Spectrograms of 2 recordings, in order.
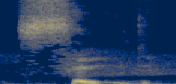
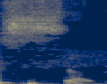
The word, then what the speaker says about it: said: this country are experienced they pronounce is saved but the pronunciation would be said listen to me very properly said he said to me don't do this he said to me said as heinous a IDI he said to me don't do this not saved but said he said to me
